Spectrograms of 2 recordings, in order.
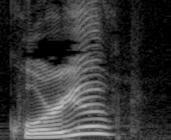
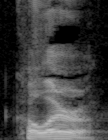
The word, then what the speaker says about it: cholera: How do you pronounce this? Chloria? – Cholera.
